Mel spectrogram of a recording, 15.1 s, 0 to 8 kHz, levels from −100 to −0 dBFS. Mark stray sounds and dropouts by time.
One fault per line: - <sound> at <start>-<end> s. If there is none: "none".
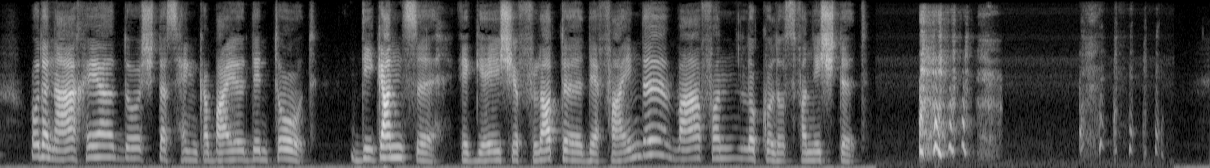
- laugh at 11.5-12.6 s
- laugh at 13.5-14.6 s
